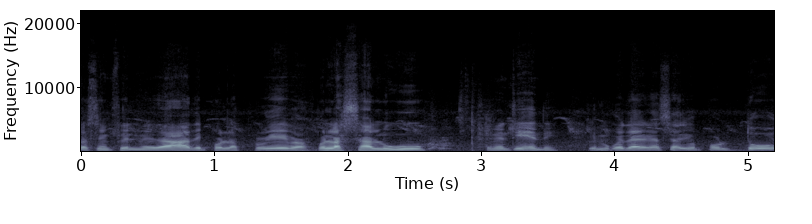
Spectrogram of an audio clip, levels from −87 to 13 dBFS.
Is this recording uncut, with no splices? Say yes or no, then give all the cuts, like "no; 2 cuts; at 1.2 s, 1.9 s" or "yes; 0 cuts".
yes; 0 cuts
